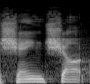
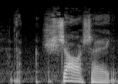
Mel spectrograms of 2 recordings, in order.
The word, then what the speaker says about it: Shawshank: you correct me here the Shane shock Redemption the shame Shawshank Shawshank I have to think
